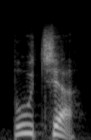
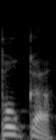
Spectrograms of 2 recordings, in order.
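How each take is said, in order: First: The word sounds like 'butcher'. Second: The word does not sound like 'butcher'. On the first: The speaker calls it right. "Like butcher" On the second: The speaker calls it wrong. "Not Bucha"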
